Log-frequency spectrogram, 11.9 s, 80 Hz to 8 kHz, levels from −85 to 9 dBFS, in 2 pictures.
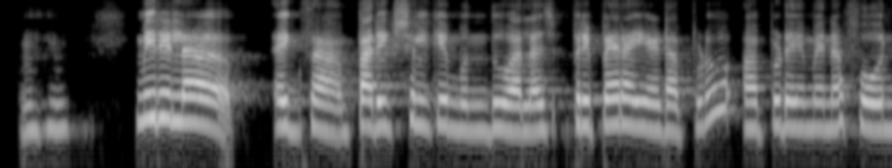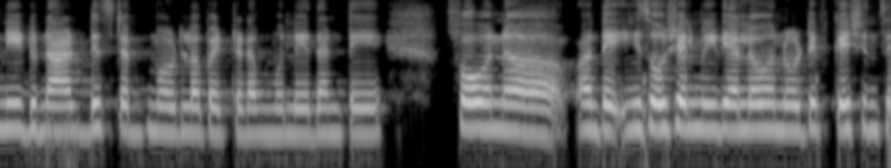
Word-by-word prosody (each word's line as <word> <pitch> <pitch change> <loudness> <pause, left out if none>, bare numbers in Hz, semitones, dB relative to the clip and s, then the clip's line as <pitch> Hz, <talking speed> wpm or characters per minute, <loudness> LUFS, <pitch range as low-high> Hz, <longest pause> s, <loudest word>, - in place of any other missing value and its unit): హుహు. 230 +2 -11 0.5
మీరిలా 310 -2 +7 0.6
ఎక్సామ్ 230 -3 0
పరీక్షలకి 255 +1 +3
ముందు 230 +1 -5
అలా 225 0 +2 0.3
ప్రిపేరయ్యేటప్పుడు. 255 -1 +1 0.3
అప్పుడు 255 +2 -2
ఏమైనా 240 0 -3
ఫోనుని 240 -1 0
డు - - -2
నాట్ 225 0 +1
డిస్టర్బ్ 235 -2 -6
మోడ్‌లో 215 0 -5
పెట్టడము. 205 0 -6
లేదంటే, 210 0 -6 0.6
ఫోను 240 -2 +2 0.5
అంటే, 230 -1 0
ఈ - - -6
సోషల్ 240 0 +2
మీడియాలో 235 0 0 0.2
నోటిఫికేషన్స్ 230 +1 -3
235 Hz, 110 wpm, -19 LUFS, 225-250 Hz, 0.6 s, మీరిలా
